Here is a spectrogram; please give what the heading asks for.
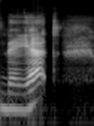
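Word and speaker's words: NAET: that will do it's called Nae I pronounce it as nette what it is is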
